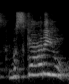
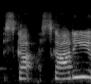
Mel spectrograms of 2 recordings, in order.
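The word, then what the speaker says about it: Skaði: So Skadi, or I guess like in Old Norse, it would be like Skadi, or Old Norse Icelandic.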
